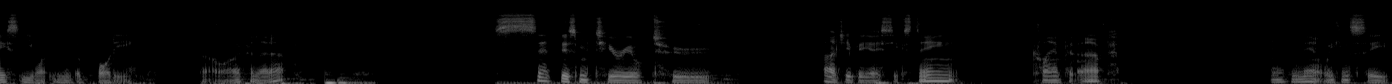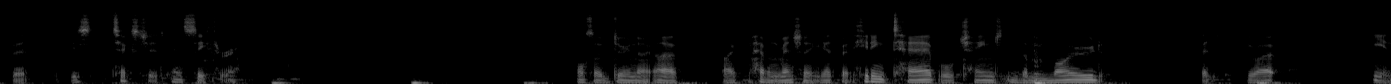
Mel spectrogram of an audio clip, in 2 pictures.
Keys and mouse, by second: 3.3 F10, 7.0-9.3 drag, 10.3 click, 10.9 click, 12.5 click, 13.5-16.2 middle drag, 16.6 Tab, 17.1-17.9 middle drag, 18.1-18.8 shift+middle drag, 19.1 Tab, 20.2-21.3 middle drag, 24.2 Tab, 25.1-25.8 middle drag, 26.6 shift+middle click.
